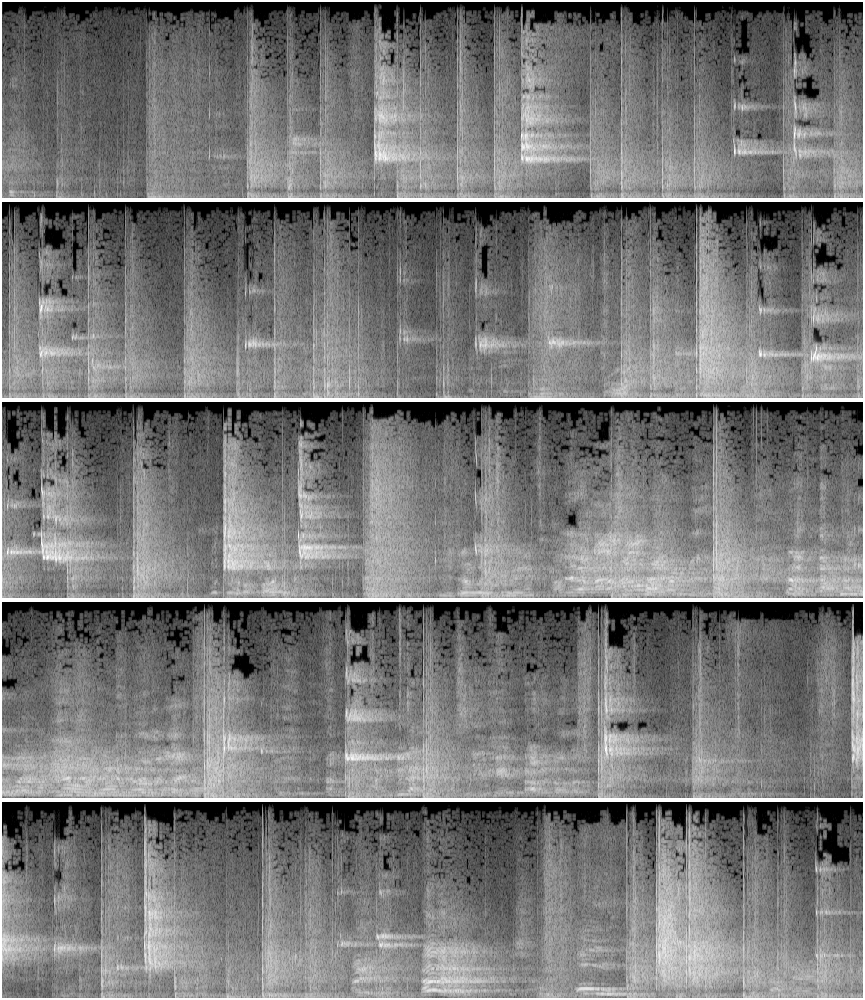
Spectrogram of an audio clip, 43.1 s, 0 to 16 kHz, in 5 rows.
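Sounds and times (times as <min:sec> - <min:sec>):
sneaker squeaks: 0:00.0 - 0:23.6, 0:27.8 - 0:30.4, 0:31.6 - 0:38.7, 0:41.0 - 0:43.0
basketball bouncing on hardwood floor: 0:00.5 - 0:13.3, 0:13.9 - 0:19.2, 0:21.9 - 0:22.5, 0:31.8 - 0:33.1, 0:35.2 - 0:37.9, 0:40.7 - 0:43.0.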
